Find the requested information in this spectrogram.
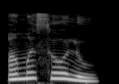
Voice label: "ಅಮಸೋಲು", Kannada

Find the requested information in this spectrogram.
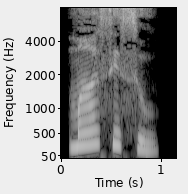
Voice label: "ಮಿಸಿಸು", Kannada

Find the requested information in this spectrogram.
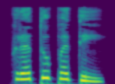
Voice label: "ಕೃತಿಪತಿ", Kannada

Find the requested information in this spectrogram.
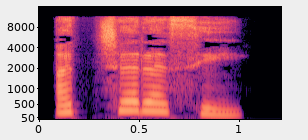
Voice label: "ಆಚರಿಸು", Kannada

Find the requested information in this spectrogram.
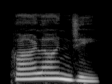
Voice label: "ಕಳೆಂಜಿ", Kannada

